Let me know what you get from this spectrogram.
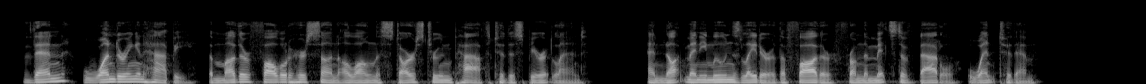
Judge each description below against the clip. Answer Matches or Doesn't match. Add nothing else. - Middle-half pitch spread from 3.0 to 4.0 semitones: Matches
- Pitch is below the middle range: Matches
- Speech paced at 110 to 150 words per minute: Doesn't match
